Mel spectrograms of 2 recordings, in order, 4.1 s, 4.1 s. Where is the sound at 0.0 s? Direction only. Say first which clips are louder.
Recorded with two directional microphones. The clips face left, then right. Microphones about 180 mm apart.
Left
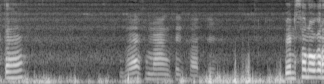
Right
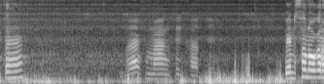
Left 1 dB; 15° left (ahead or behind).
